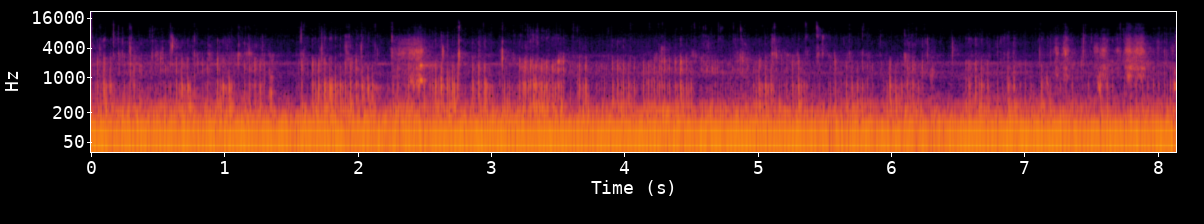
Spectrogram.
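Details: Three-legged cat Totoshka purrs in an unbroken low drone while eating, playing or wrestling a hand; scattered ticks, rustles and small knocks of handling sit over the steady rumble.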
